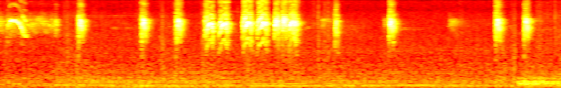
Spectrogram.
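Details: Little spiderhunter (sogon) used to stimulate other sogon: a downslurred opening note, then sharp high chips spaced irregularly, with a short rapid burst of chirps near the middle.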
